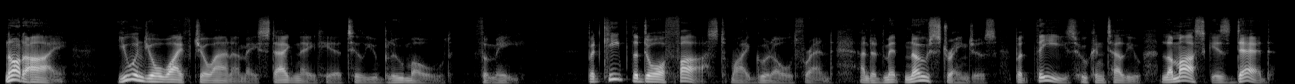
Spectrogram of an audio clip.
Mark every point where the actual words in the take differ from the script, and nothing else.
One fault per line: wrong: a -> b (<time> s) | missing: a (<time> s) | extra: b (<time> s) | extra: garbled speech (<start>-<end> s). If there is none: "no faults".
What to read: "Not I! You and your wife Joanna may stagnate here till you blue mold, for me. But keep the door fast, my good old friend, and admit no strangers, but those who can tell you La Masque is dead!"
wrong: those -> these (10.3 s)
